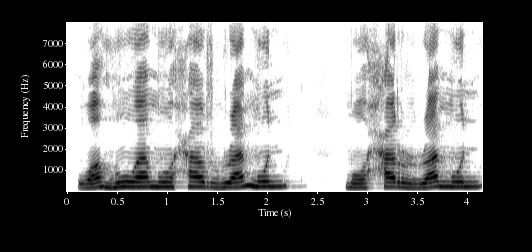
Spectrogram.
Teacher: یہاں پر جو حرکت ہے وہ حرف کے اوپر ہے، را کے اوپر ہے، اس وجہ سے اس را کو پر پڑھا جائے گا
